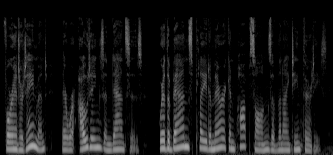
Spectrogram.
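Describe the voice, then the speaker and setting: Woman, documentary narrator, mellow and low, dry studio read, even pacing. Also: no room sound. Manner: measured, even delivery. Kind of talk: scripted narration.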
